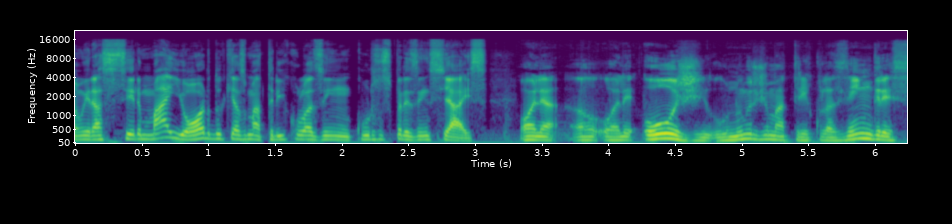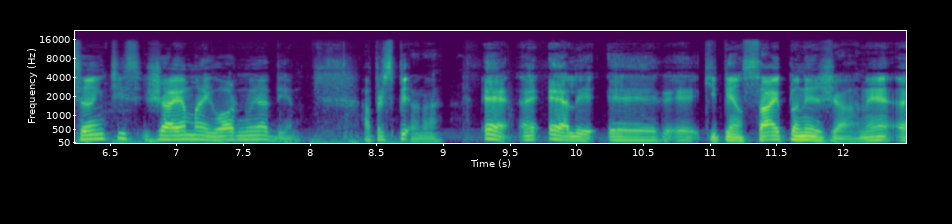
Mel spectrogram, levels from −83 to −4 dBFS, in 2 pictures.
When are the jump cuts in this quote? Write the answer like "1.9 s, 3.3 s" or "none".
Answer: 3.3 s, 8.8 s, 10.9 s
